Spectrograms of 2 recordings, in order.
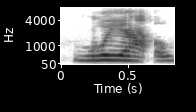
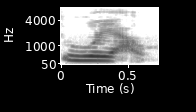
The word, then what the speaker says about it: Royale: For a Destiny Knot, go to the Battle Royale, not Royal. It's Royale.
